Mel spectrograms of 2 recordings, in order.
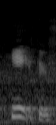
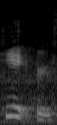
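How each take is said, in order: Both takes have the same delivery.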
